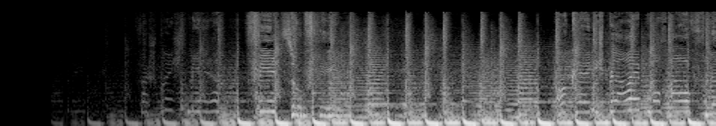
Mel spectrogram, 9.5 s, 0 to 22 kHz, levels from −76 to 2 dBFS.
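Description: From the start to about 3.54 s, the opening fade-in sounds gritty and granular. The quietest stretch, up to about 2.36 s, is the grittiest before the level rises clear. This is truncation distortion on a fade: the gain stage kept too few bits and added no dither, so near the bottom of the fade the waveform collapses into a handful of square steps. The coarseness points to roughly 9-bit resolution.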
